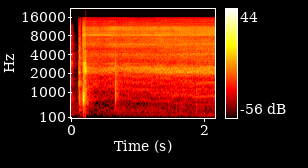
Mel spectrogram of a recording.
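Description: An Exakta Varex IIa SLR camera shutter fires with a sharp mechanical click, followed by a faint second tick and a steady high whir as the timed exposure runs, close and clear with no talk.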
